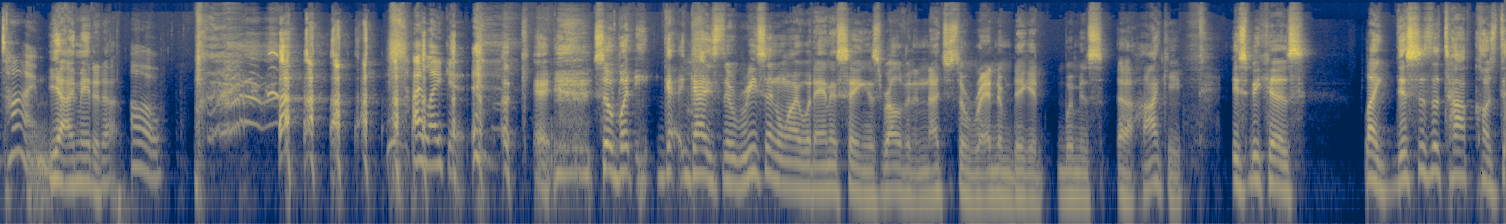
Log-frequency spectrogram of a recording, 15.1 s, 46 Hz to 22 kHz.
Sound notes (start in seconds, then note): 2.0 laugh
